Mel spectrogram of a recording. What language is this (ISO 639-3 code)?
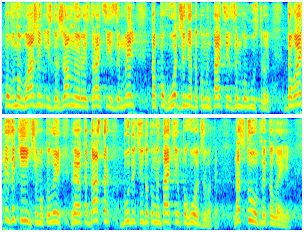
ukr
